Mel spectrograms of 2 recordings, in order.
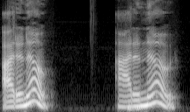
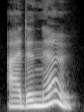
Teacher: So T will be dropped, right? So only N will be left.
